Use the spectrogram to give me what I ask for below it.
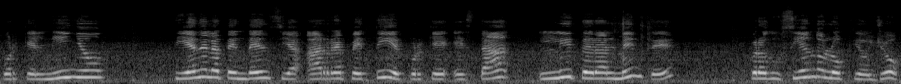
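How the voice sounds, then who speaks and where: During a live stream, a female educator with a high, darkish voice gives an unhurried talk, explaining patiently with fillers and restarted sentences. She acts out quoted questions, and a faint background hiss sits under the low-quality recording.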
